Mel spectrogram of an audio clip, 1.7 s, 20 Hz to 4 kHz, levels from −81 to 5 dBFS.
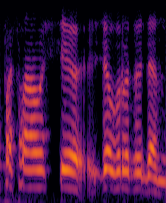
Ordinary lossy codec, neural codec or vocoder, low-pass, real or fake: Opus, 24 kbps; codec, 16 kHz, 16 kbps, FunCodec, trained on Chinese and English, 50 frames a second; 3.6 kHz; fake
